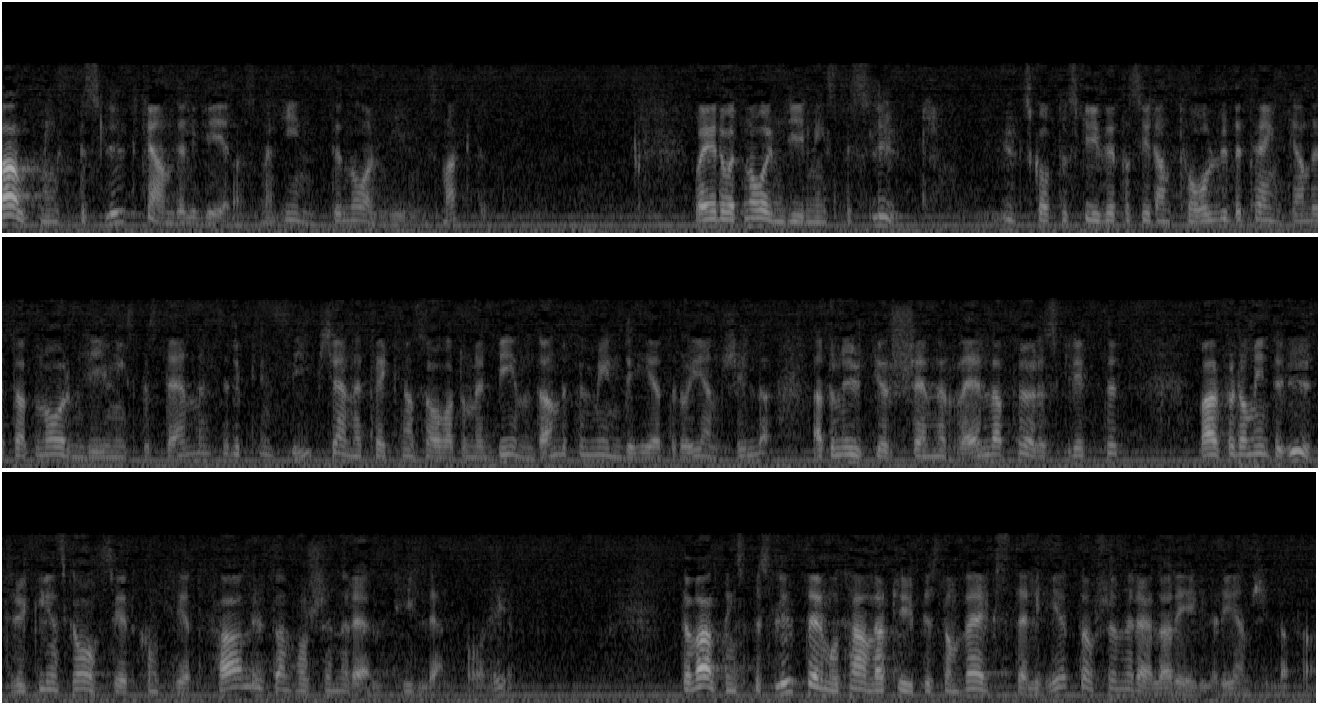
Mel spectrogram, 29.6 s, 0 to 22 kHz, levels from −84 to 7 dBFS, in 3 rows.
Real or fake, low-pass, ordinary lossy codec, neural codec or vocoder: fake; 7.2 kHz; MP3, 32 kbps; codec, 44.1 kHz, 7.8 kbps, Pupu-Codec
